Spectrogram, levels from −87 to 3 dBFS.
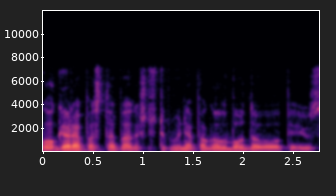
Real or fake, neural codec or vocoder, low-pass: real; none; 7.2 kHz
